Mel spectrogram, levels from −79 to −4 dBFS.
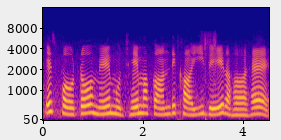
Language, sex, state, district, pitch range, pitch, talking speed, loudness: Hindi, female, Madhya Pradesh, Katni, 205-245 Hz, 220 Hz, 120 wpm, -15 LUFS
